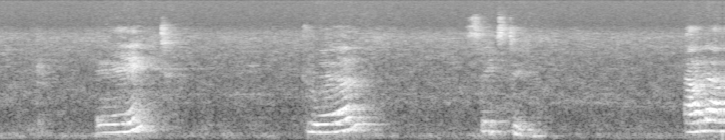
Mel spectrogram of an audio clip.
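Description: A woman speaks slowly and clearly, in short phrases, nearby.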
